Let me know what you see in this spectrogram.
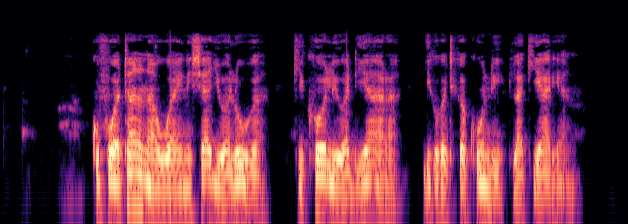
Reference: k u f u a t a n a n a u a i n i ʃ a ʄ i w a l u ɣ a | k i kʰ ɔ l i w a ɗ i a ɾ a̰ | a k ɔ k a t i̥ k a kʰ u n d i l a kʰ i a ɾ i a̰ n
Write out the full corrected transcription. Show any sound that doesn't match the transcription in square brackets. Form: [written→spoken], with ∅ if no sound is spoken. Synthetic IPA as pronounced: k u f u a t a n a n a u a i n i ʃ a ʄ i w a l u ɣ a | k i kʰ ɔ l i w a ɗ i a ɾ a̰ | [a→i] k ɔ k a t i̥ k a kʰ u n d i l a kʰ i a ɾ i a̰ n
